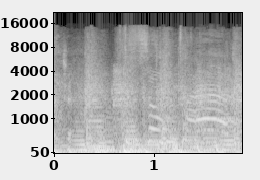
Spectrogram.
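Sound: raw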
